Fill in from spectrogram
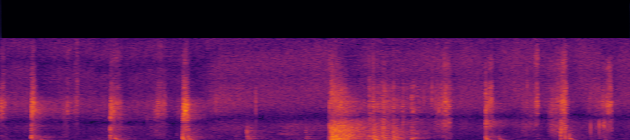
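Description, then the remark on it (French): A door swings shut with a solid thud and brief rattle about midway through, framed by a series of sharp, evenly spaced footsteps or knocks before and after. “Il entre et elle ferme la porte.”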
